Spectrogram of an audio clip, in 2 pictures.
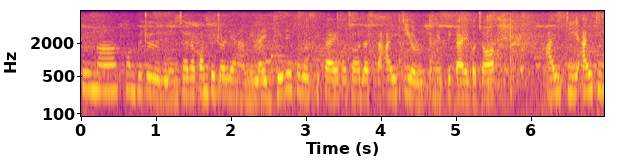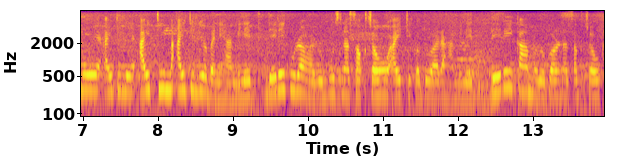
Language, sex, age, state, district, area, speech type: Nepali, female, 18-30, West Bengal, Alipurduar, urban, spontaneous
